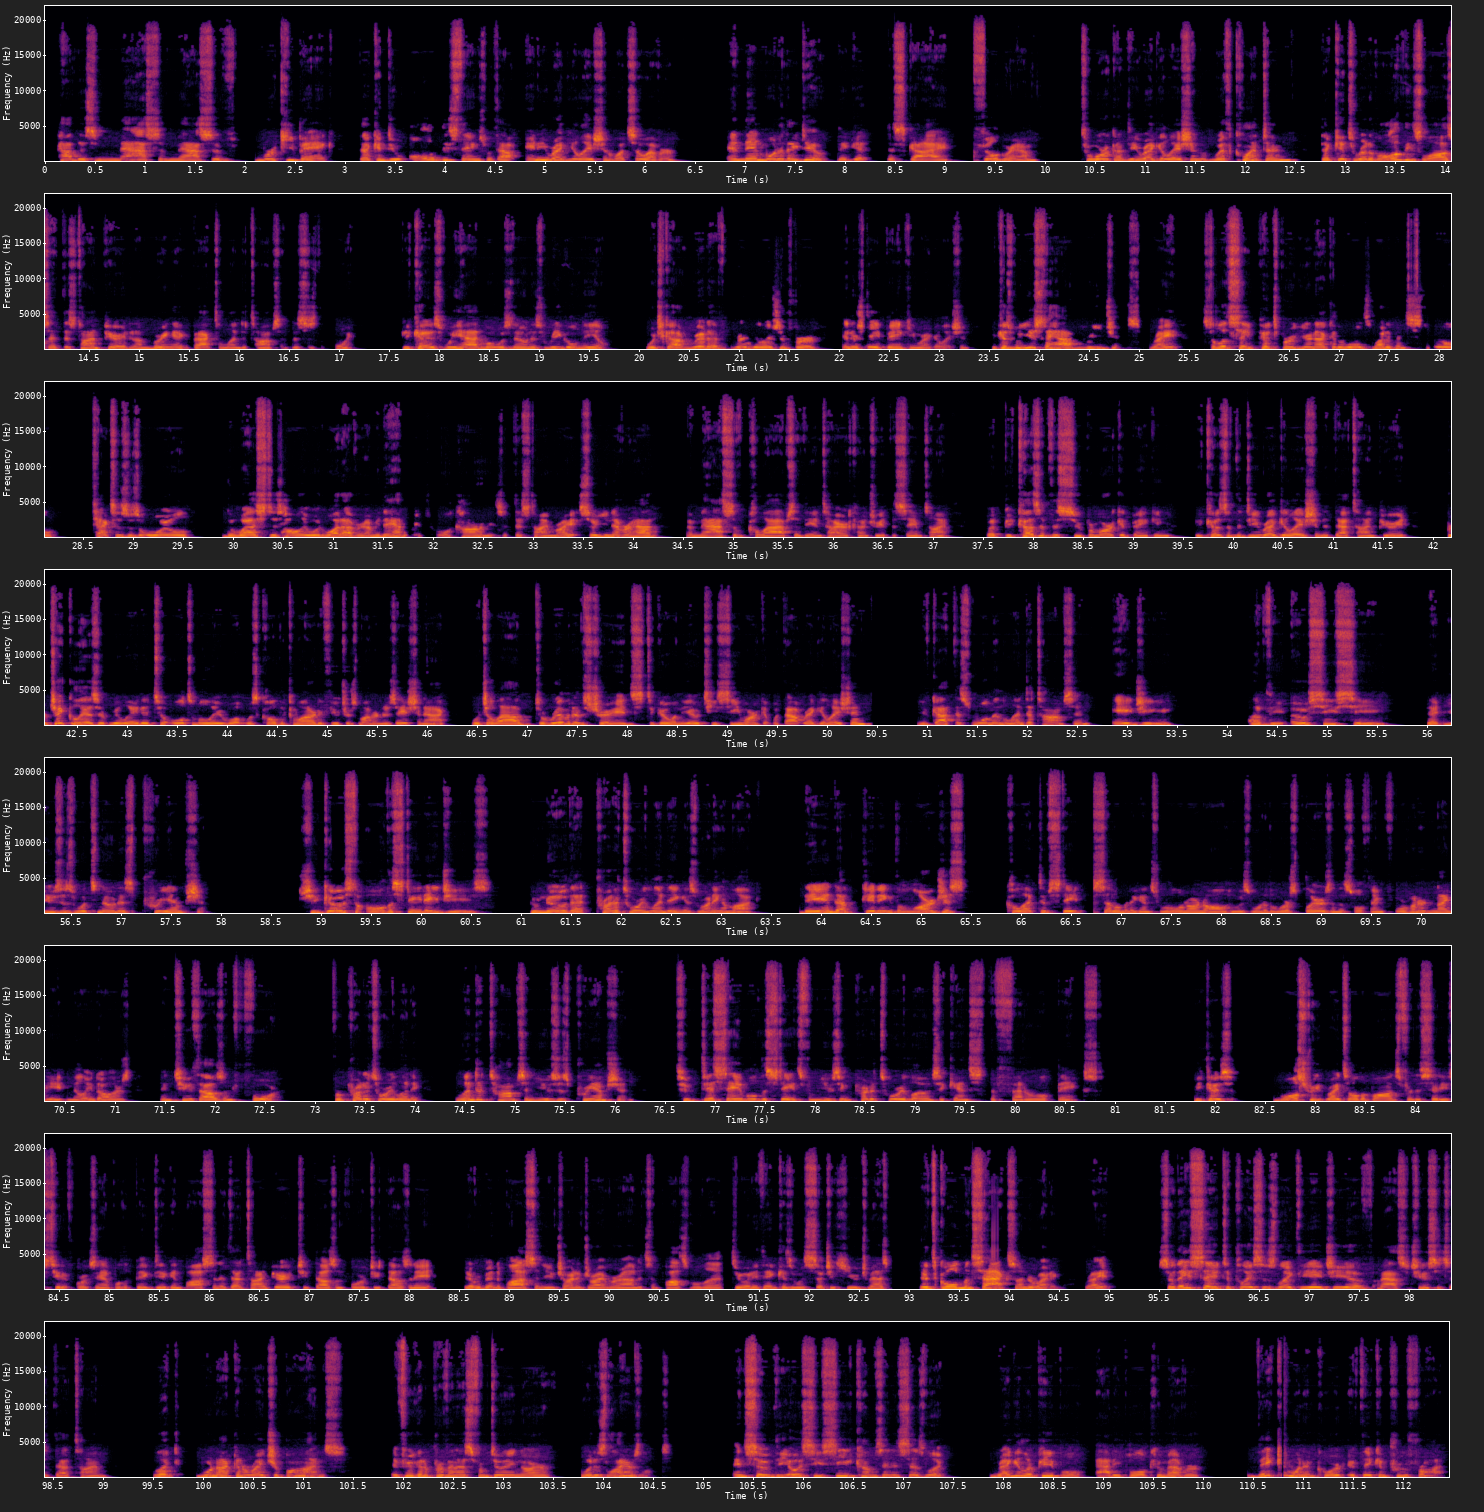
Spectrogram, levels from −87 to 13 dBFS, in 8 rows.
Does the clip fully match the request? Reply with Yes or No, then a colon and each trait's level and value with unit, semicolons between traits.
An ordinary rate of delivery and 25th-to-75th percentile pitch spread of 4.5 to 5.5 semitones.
Yes: average, 190 wpm; average, 4.8 semitones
